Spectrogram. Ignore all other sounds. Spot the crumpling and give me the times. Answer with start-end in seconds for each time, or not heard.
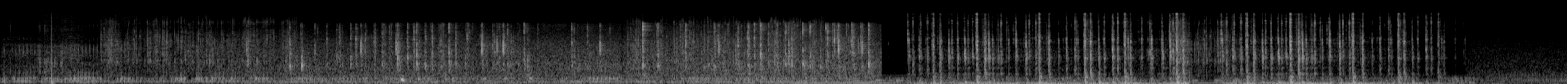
0.9-3.0, 6.2-8.2, 11.7-12.4.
